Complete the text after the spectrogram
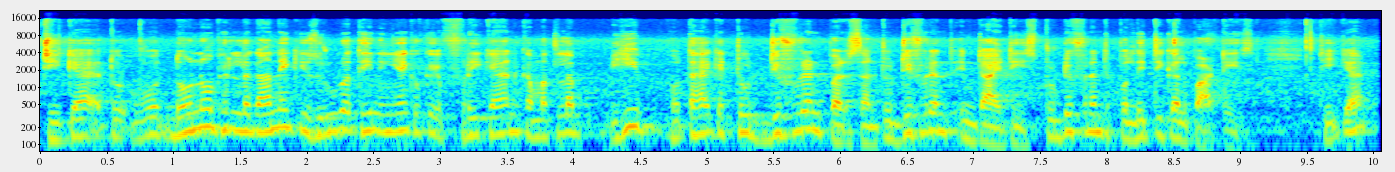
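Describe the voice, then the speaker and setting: A man's voice: a little high, expressive, moderate pace, slight background noise. A man with a Pakistani accent teaching an exam prep grammar lesson, explaining step by step and repeating key points with emphasis.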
